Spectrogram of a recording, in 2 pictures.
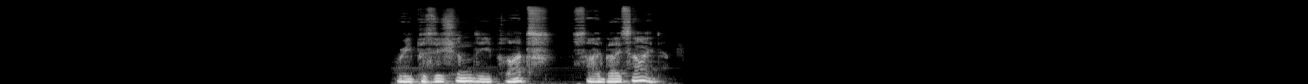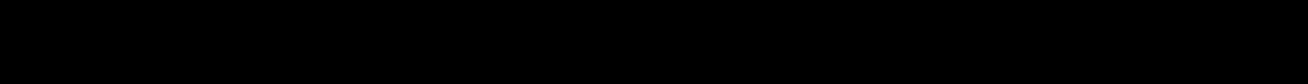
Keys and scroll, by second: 2.5 ,, 3.8 Return, 4.3 shift+Return, 4.3-8.2 typing, 9.5 -, 10.1 shift+., 11.5-19.2 typing, 19.9 shift+Return.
